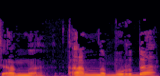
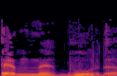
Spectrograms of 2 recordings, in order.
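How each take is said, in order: First: The first name starts with an 'ah' sound. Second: The first name starts with an 'eh' sound. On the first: This is the customary Russian form of the name. The speaker calls it wrong. "у нас всегда было принято называть" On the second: This is the German form of the name. The speaker calls it right. "по-немецки правильно ее называть"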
